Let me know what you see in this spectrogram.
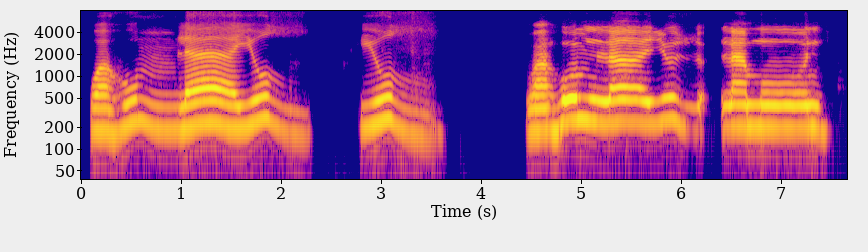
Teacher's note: Yang kedua dia ada bunyi z. Dha ni hujung lidah keluarkan dan dia tebal.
